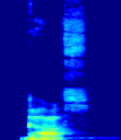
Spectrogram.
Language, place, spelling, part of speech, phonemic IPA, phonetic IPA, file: Hindi, Delhi, घास, noun, /ɡʱɑːs/, [ɡʱäːs], LL-Q1568 (hin)-घास.wav
- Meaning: 1. grass 2. fodder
